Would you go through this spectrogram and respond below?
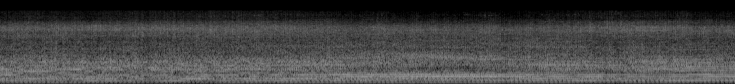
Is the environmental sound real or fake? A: real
